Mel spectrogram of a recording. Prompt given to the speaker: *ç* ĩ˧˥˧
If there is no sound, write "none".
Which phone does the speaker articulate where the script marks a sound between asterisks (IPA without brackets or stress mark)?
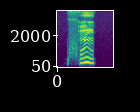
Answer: xʷ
